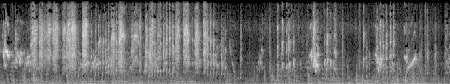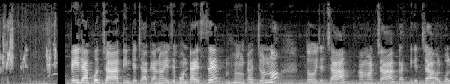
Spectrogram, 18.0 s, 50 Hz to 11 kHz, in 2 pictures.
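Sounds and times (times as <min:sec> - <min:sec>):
budgerigars chirping: 0:00.0 - 0:10.2.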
